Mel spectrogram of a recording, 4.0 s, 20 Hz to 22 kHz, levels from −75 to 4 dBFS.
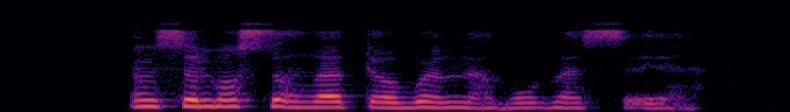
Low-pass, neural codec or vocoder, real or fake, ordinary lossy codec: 7.2 kHz; codec, 16 kHz, 0.5 kbps, FunCodec, trained on LibriTTS, 25 frames a second; fake; Opus, 24 kbps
